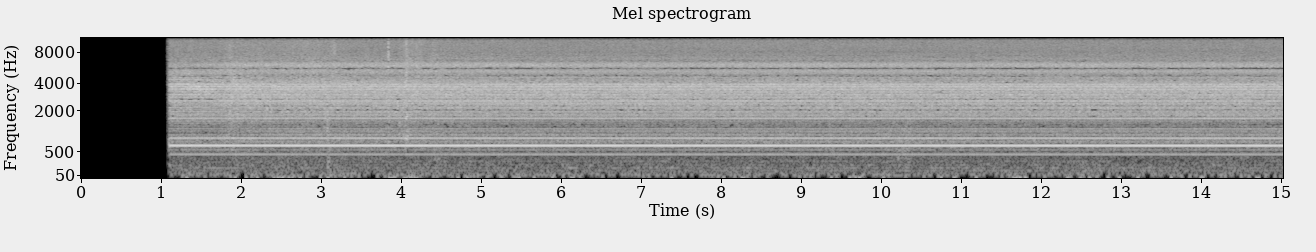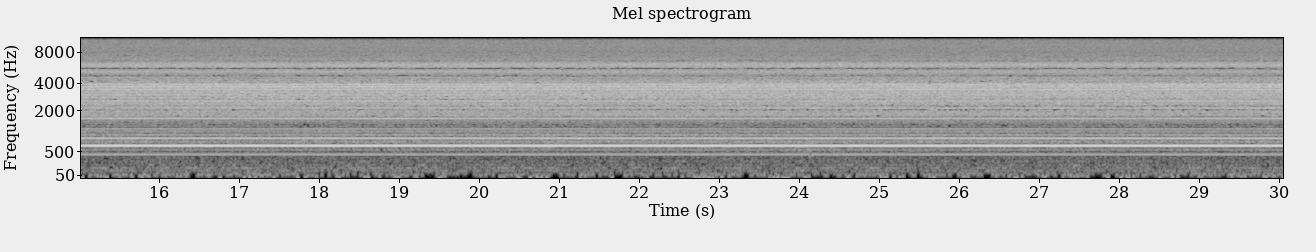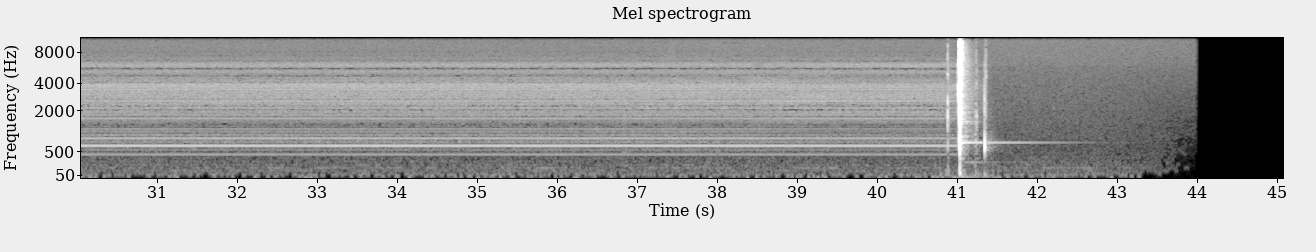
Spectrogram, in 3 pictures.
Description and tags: Sound of the Cassette Tape Motor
